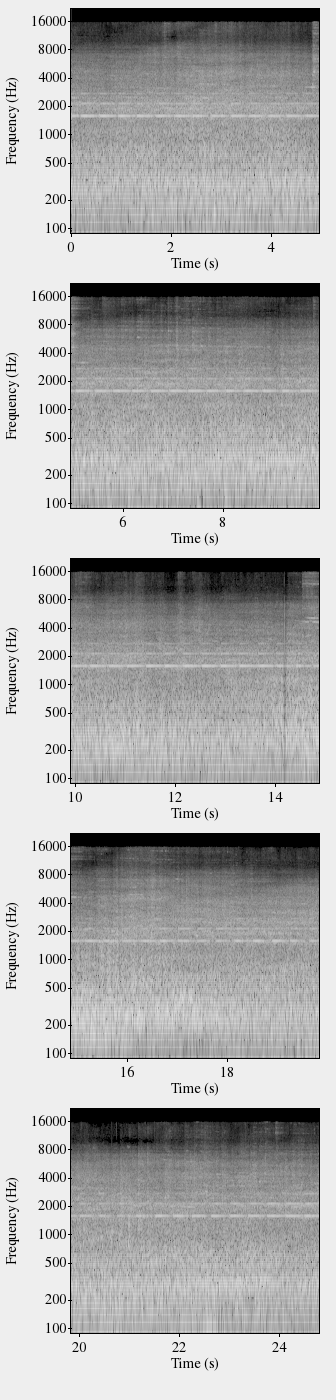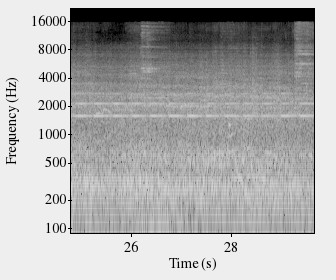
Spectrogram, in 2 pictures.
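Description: Double-stack container train's well cars rolling steadily past at a level crossing, a continuous roar of wheels on rail. A steady high-pitched tone runs through it.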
